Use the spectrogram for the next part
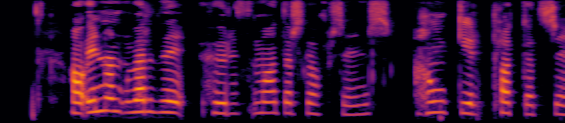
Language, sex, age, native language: Icelandic, male, 12, Icelandic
